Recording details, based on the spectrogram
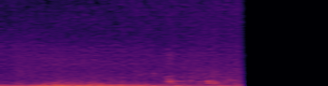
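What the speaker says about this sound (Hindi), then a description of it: "बाहर तूफान है, बिजली कड़क रही है" Storm noise in an animated Urdu/Hindi story: a dense, steady roar of thunder and rain fills the clip loudly and without voices, then cuts off abruptly into silence.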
